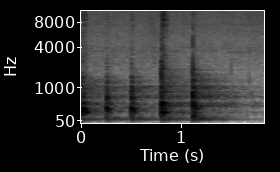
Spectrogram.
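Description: Five firm knocks on a door, fairly loud: three evenly spaced raps followed by two slightly heavier ones after a short gap, each with a brief hollow ring. No talking.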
